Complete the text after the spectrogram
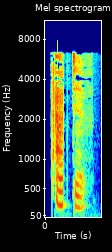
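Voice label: "active", American English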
